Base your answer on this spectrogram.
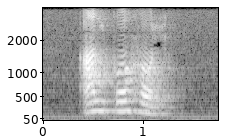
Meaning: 1. alcohol 2. alcohol (intoxicating beverage)
- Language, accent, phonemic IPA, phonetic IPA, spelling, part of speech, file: Armenian, Eastern Armenian, /ɑlkoˈhol/, [ɑlkohól], ալկոհոլ, noun, Hy-ալկոհոլ.ogg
